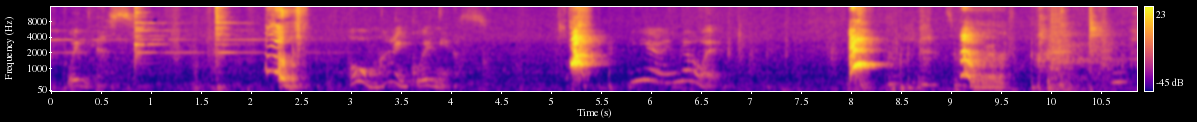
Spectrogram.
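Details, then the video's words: Five-week-old Portuguese Water Dog puppies from one litter playing in the morning: short high yelps and sharp squeals at irregular intervals, with wavering whiny tones and quiet gaps between bursts. "Five week old Portuguese Water Dog playtime!"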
